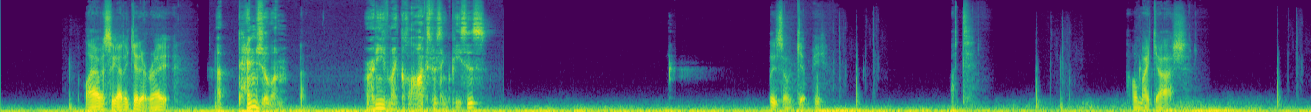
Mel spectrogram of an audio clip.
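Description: A young man talks into a microphone, close up, with animation.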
